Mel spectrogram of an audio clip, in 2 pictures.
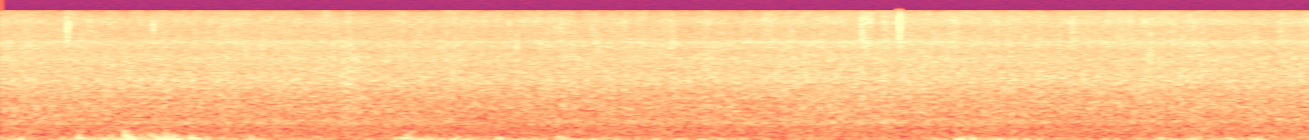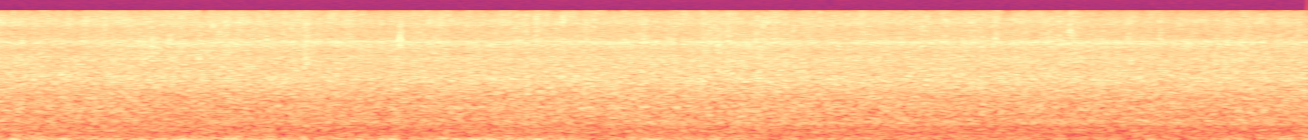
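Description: Steady rain falling in a thunderstorm, an even hiss, with a few short low thuds in the first five seconds.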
